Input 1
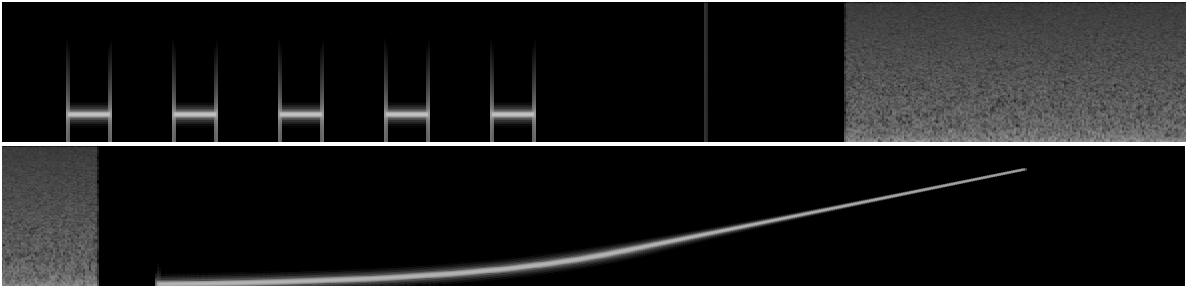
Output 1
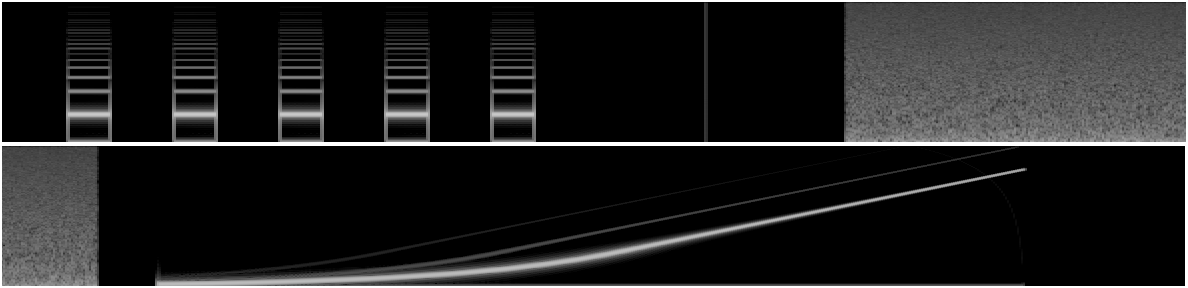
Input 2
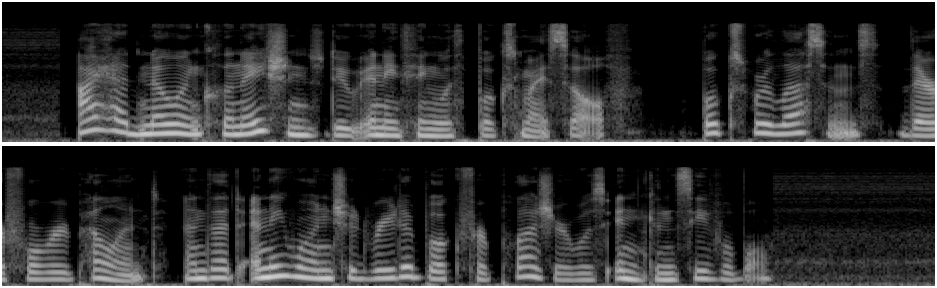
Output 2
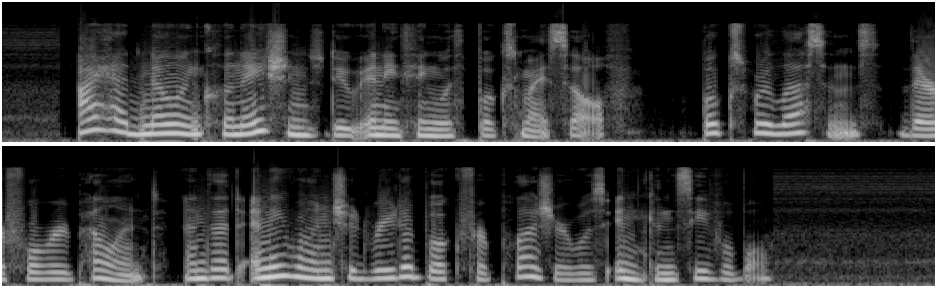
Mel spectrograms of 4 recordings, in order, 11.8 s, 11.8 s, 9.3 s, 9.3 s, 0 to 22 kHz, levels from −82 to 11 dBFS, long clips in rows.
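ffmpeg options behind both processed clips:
ffmpeg -i in.wav -af "aeval=exprs='clip(val(0),-1,0.178)':channel_layout=same,aeval=exprs='0.631*(cos(1*acos(clip(val(0)/0.631,-1,1)))-cos(1*PI/2))+0.0126*(cos(6*acos(clip(val(0)/0.631,-1,1)))-cos(6*PI/2))+0.01*(cos(8*acos(clip(val(0)/0.631,-1,1)))-cos(8*PI/2))':channel_layout=same,volume=3dB" out.wav

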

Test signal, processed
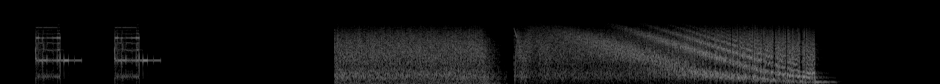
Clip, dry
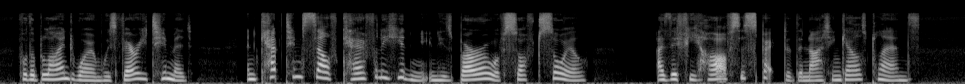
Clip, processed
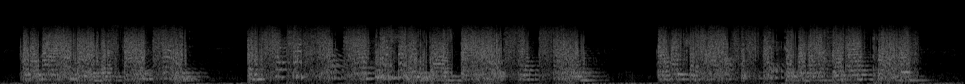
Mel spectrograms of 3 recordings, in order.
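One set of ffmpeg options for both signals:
ffmpeg -i in.wav -filter_complex "[0:a]acrusher=bits=3:mode=log:mix=0:aa=0.000001,acompressor=threshold=-26dB:ratio=6,bandreject=frequency=60:width_type=h:width=6,bandreject=frequency=120:width_type=h:width=6,bandreject=frequency=180:width_type=h:width=6,bandreject=frequency=240:width_type=h:width=6,asplit=2[link_01][link_02];[link_02]aecho=0:1:30|67.5|114.4|173|246.2:0.631|0.398|0.251|0.158|0.1[link_03];[link_01][link_03]amix=inputs=2:normalize=0,aeval=exprs='(mod(21.1*val(0)+1,2)-1)/21.1':channel_layout=same,equalizer=frequency=820:width=1.6:gain=-7.5,adynamicsmooth=sensitivity=3.5:basefreq=2800,afftdn=noise_reduction=20:noise_floor=-58,lowpass=frequency=8600:width=0.5412,lowpass=frequency=8600:width=1.3066,acrossover=split=280 4700:gain=0.251 1 0.0794[link_04][link_05][link_06];[link_04][link_05][link_06]amix=inputs=3:normalize=0,volume=-1dB" out.wav

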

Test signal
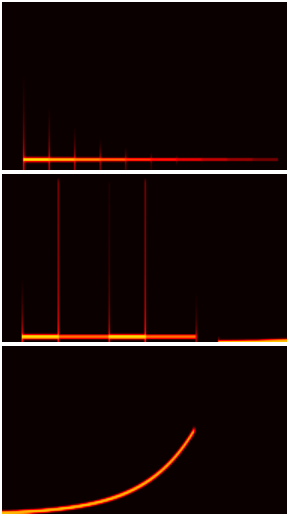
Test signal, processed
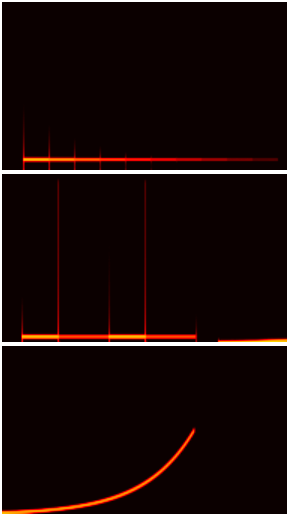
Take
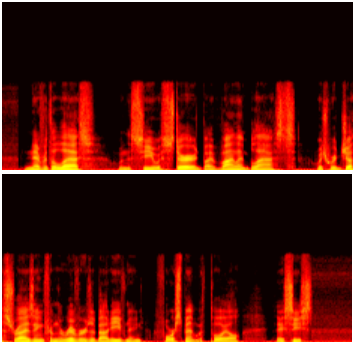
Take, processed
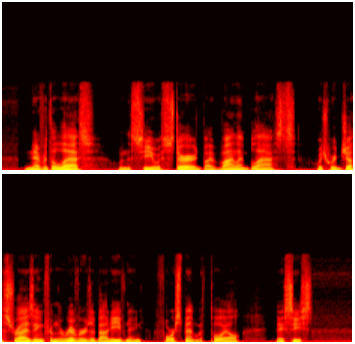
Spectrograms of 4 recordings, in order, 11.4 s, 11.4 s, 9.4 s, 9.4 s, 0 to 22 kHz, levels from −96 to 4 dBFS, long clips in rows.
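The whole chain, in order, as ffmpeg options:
ffmpeg -i in.wav -af "equalizer=frequency=170:width=1.1:gain=8,volume=-5.5dB" out.wav

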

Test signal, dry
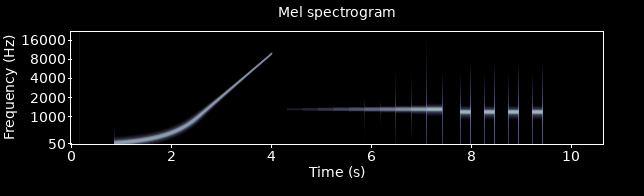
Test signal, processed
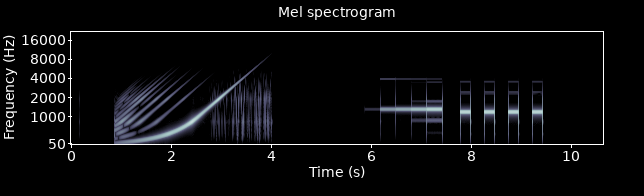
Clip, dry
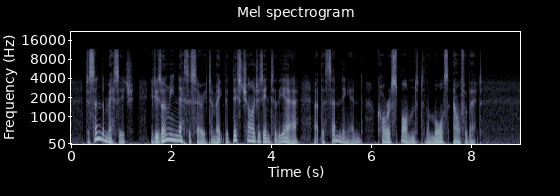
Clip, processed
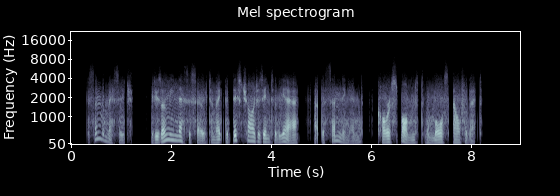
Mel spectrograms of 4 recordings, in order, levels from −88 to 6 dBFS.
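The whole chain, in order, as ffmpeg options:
ffmpeg -i in.wav -af "dynaudnorm=framelen=130:gausssize=13:maxgain=12.5dB,acrusher=bits=4:mix=0:aa=0.5,highpass=350,equalizer=frequency=390:width_type=q:width=4:gain=3,equalizer=frequency=820:width_type=q:width=4:gain=9,equalizer=frequency=1300:width_type=q:width=4:gain=-4,equalizer=frequency=1900:width_type=q:width=4:gain=7,lowpass=frequency=2200:width=0.5412,lowpass=frequency=2200:width=1.3066,volume=-1dB" out.wav

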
